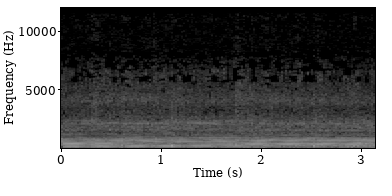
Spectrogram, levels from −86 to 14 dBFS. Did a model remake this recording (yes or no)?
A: no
